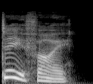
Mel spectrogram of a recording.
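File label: "deify", British English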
